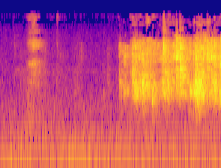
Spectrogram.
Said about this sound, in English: No, it's sound bones. Human bones that move on their own. The rattling of bones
